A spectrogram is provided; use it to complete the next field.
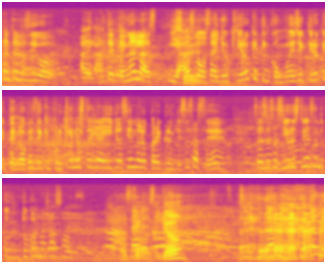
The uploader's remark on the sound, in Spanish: Episodio Especial ARRE FESTIVAL. Mi primer evento publico.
